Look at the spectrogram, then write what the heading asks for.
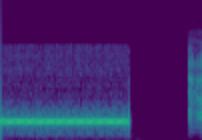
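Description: A steady telephone dial tone sounds as someone calls out on the phone. The low, even hum holds for about a second before cutting off abruptly, followed by silence and a brief noise at the end.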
